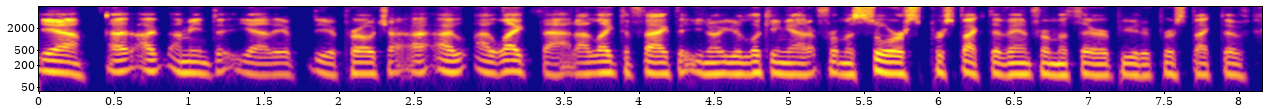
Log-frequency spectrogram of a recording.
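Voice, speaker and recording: An unremarkable speaking voice, a man's at medium pitch, runs at a fairly quick pace with hardly any pauses and ordinary pitch variation, dry and close with no echo. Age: 40s. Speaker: podcast host. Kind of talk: interview.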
